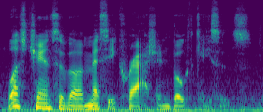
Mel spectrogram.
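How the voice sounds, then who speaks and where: A man narrating a scripted audiobook story in a wry, expressive storytelling manner. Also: lowish voice, a little slow, vocal fry, slight background noise.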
